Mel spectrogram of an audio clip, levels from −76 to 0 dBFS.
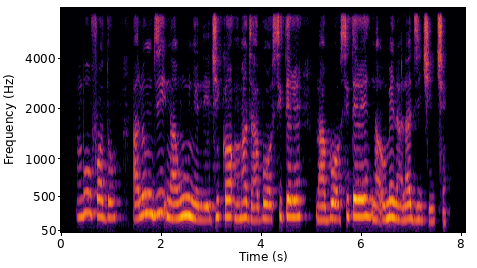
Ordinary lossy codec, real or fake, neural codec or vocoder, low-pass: none; real; none; 7.2 kHz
